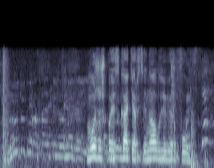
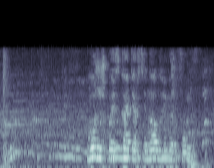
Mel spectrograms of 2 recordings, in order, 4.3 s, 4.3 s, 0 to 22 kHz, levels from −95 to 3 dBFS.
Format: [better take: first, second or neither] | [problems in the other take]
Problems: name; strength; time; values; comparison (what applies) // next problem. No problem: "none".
first | background sound (Crowd); 18 dB below the speech // room echo; dies away in 0.2 s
